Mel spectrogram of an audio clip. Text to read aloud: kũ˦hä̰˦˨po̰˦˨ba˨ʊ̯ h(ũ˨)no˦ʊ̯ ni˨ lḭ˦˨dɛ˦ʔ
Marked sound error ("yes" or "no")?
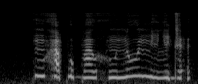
no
